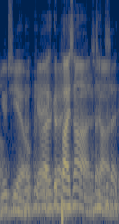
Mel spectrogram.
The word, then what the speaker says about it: Miuccio: Miuccio. Miuccio, okay.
